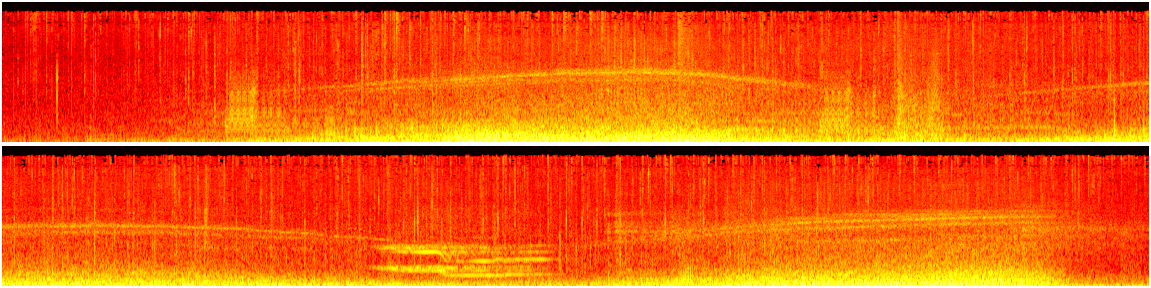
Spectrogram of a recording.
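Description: Roaring wind rush from hang glider loops swells and fades in three long waves, each carrying a thin whistling tone that arcs up and down, with a brief stepped chime-like pattern midway.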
